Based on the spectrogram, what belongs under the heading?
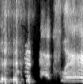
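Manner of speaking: slow, high mimicry; Molly. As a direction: imitate a daughter's stretched-out request. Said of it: "in her Molly voice".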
